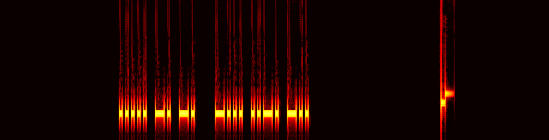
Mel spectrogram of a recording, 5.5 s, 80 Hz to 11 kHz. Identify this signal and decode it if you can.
Morse code, heard as a keyed tone, about 38 wpm, 700 Hz. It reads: 5NN BFD
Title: Ontario QSO Party Exchange 40wpm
